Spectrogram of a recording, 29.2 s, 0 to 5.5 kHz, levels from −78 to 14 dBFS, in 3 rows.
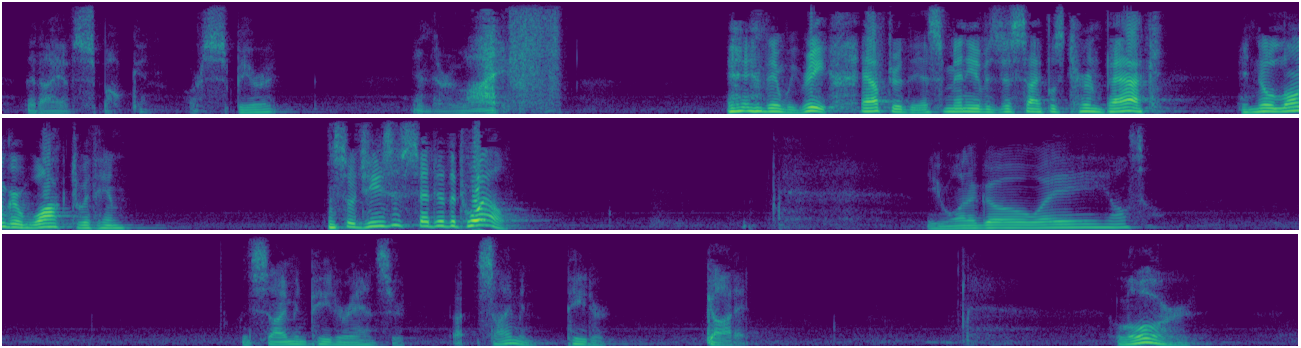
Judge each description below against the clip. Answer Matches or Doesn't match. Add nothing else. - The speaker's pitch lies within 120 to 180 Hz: Matches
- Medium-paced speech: Doesn't match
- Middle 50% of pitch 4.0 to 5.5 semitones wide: Matches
